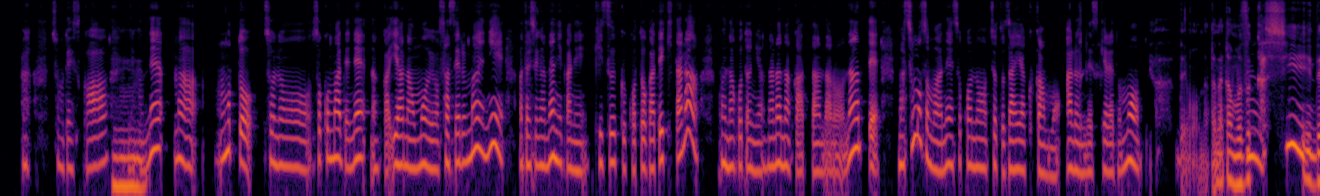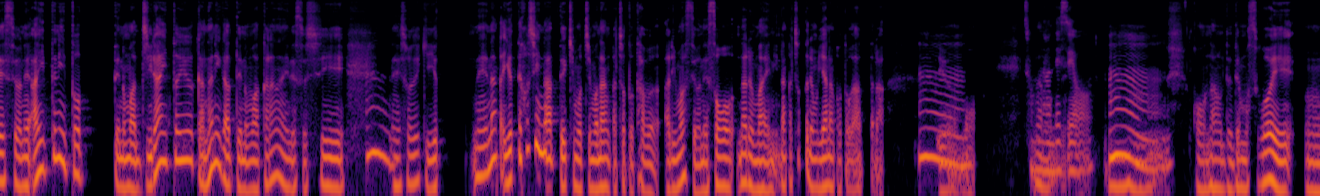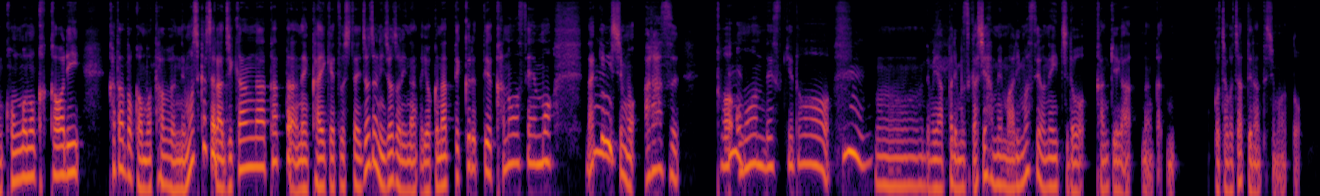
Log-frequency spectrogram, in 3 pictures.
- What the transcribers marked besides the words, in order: other background noise
- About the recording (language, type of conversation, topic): Japanese, advice, 共通の友達との関係をどう保てばよいのでしょうか？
